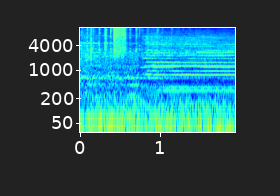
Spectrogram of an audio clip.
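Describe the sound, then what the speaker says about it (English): A train in Rosenberg, Texas, moaning its horn: a loud, sustained, droning horn tone over a rumbling rail noise that holds steady for the whole moment, with no talk. "it's not just the trains that moan off in the distance"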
